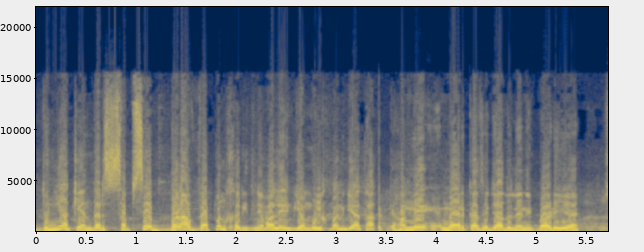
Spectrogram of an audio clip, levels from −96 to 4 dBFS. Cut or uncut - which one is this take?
cut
